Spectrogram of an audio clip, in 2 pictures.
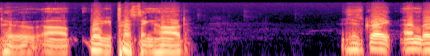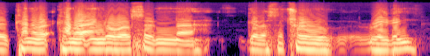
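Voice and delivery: ordinary talk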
